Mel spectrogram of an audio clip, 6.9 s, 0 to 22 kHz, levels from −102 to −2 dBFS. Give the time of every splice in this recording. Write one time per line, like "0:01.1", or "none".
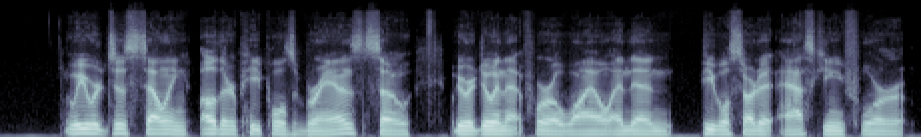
0:02.7
0:05.1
